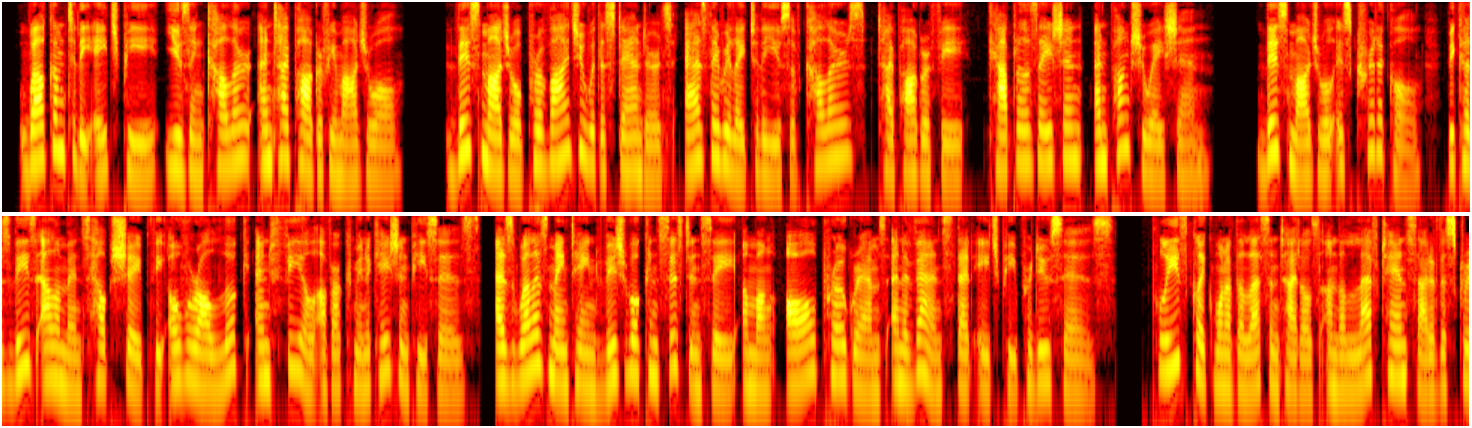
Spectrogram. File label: E-Learning Voices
